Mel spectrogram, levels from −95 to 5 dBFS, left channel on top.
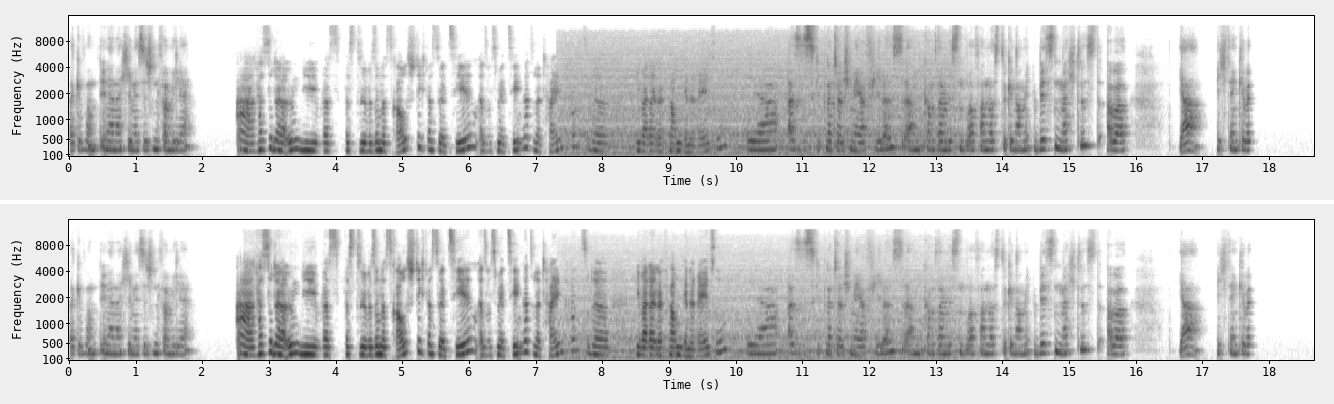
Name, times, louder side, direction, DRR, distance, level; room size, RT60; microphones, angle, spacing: voice 1, 0.0-1.9 10.2-16.3 16.6-17.7, left 3 dB, 30° left, 0.5 m, -34 dB
voice 2, 2.5-8.1 8.5-9.9, right 4 dB, 85° right, 0.4 m, -28 dB
sound 1, 7.3-14.0, left 2 dB, 80° left, 0.9 m, -43 dB
4.6 x 2.1 x 2.4 m
head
